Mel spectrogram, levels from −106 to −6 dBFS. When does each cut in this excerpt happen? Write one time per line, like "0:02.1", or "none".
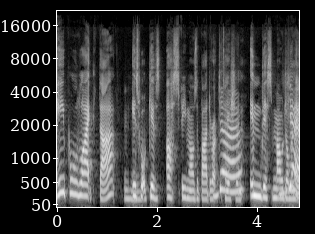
none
